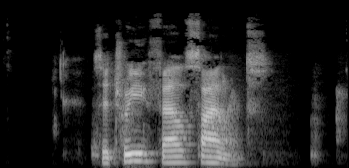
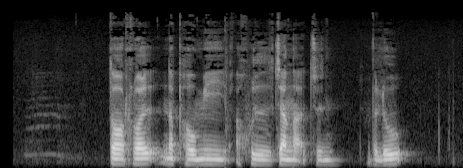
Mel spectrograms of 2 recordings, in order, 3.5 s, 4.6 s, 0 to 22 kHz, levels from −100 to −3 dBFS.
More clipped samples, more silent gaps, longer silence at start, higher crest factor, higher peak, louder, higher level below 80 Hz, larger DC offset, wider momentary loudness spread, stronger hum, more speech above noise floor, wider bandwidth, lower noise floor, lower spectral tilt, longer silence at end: neither; neither; second, 0.6 s vs 1.1 s; about the same, 22 dB vs 22 dB; second, -10 dBFS vs -6 dBFS; about the same, -28 LUFS vs -27 LUFS; about the same, -76 dBFS vs -76 dBFS; neither; about the same, 13 LU vs 11 LU; neither; first, 49 dB vs 40 dB; about the same, 15.5 kHz vs 16 kHz; first, -78 dBFS vs -66 dBFS; second, -3.5 dB/octave vs -5 dB/octave; second, 0.1 s vs 0.55 s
